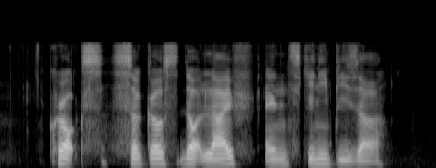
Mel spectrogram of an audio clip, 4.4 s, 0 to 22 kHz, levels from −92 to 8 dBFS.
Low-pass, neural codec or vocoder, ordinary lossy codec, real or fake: 7.2 kHz; none; none; real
